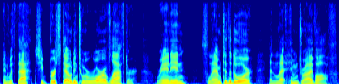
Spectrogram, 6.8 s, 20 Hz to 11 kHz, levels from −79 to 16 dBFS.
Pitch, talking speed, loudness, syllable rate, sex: 135 Hz, 195 wpm, -19 LUFS, 4.5 syllables/s, male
